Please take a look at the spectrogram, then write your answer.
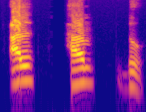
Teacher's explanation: تو آگے میم کے بعد دال ہے تو وہ بھی اظہار کے ساتھ پڑھا جائے گا الحمدو، اور دو بھی نہیں کہنا، دو بھی نہیں کہنا، اس کو دو لمبا کر کے نہیں ادا کرنا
